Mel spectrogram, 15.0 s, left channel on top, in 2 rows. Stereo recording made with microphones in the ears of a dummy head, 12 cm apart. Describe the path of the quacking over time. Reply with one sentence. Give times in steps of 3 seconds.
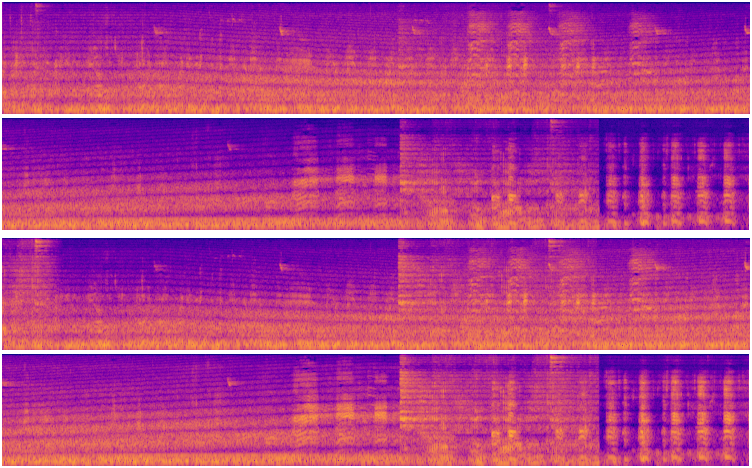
In this clip you hear the quacking on the left from 0 s and on the right from 6 s.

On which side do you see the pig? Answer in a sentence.
In this clip you hear the pig on the right.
